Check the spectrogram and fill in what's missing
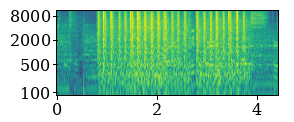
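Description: Sustained automatic rifle fire in the survival game Rust rattles out as a fast, loud, continuous stream of shots lasting several seconds. Players talk faintly underneath.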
